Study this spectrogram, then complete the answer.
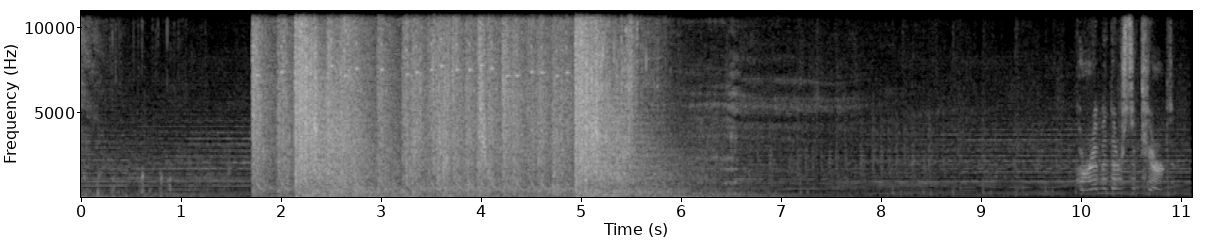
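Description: Pistol gunfire in the Mass Effect video game, a dense burst of rapid shots and impacts lasting several seconds, then fading into quieter background game sounds with a few faint later noises.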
